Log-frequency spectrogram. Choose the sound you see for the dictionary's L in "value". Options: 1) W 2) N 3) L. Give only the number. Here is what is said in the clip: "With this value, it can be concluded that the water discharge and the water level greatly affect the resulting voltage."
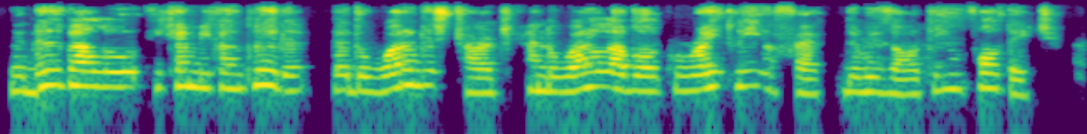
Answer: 3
